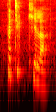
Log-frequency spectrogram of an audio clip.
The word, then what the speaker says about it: particular: Particular. Schwa ending.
